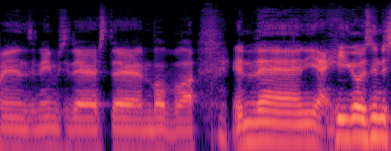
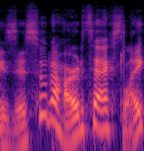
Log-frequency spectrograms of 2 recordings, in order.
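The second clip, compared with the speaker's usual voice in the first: ordinary talk, nothing marked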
